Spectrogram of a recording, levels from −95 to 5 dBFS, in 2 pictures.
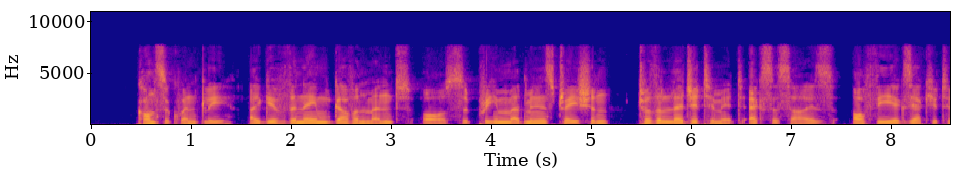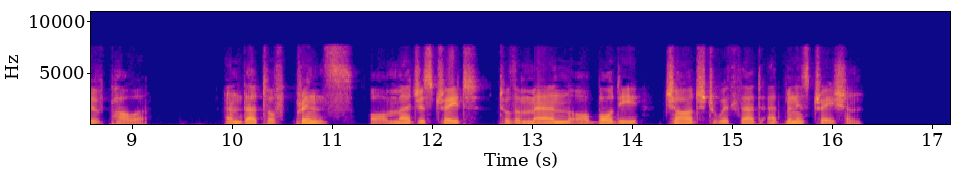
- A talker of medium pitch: No, low, 100 Hz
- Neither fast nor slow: No, slow, 110 wpm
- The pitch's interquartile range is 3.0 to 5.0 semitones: No, wide, 5.4 semitones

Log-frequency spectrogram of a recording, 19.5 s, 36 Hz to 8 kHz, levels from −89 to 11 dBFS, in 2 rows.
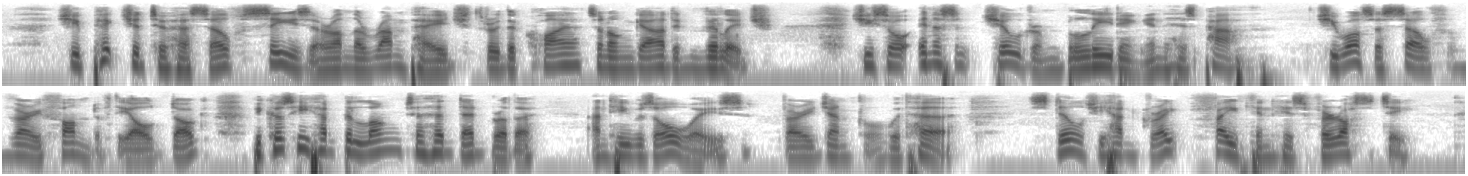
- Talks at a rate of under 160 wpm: No, average, 170 wpm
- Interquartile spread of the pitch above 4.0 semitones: Yes, average, 4.6 semitones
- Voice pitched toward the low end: Yes, low, 120 Hz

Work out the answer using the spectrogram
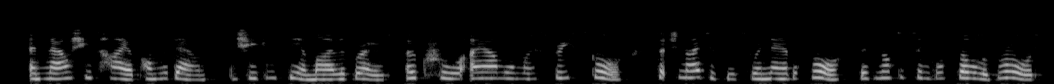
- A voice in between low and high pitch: No, very high, 270 Hz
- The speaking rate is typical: Yes, average, 195 wpm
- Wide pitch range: No, average, 3.0 semitones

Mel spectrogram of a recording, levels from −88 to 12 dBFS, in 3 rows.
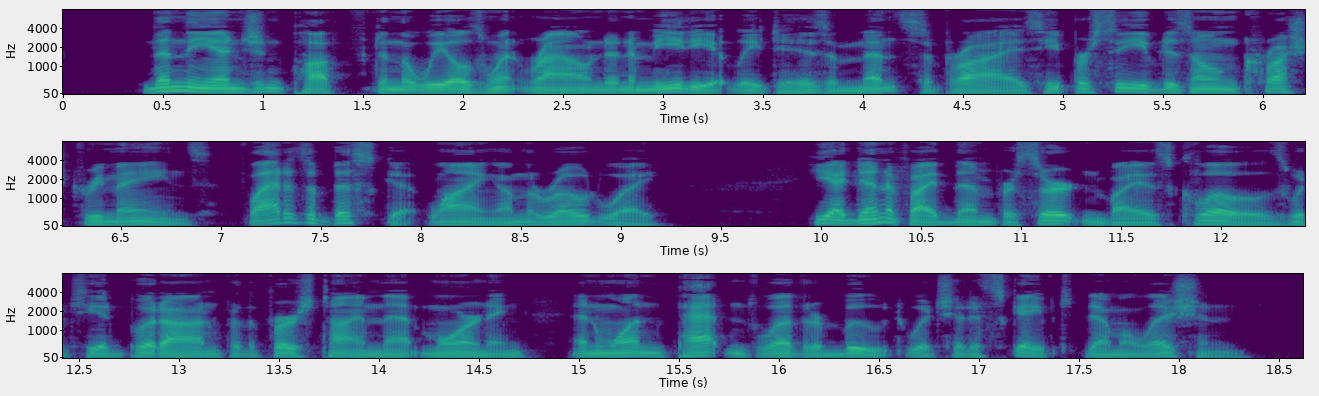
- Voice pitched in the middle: No, very low, 85 Hz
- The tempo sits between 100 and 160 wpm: No, average, 185 wpm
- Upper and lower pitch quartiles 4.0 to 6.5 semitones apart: Yes, average, 4.9 semitones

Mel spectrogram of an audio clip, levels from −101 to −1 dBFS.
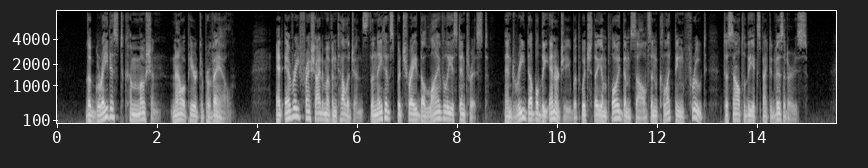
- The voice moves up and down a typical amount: Yes, average, 4.6 semitones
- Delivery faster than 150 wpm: No, average, 140 wpm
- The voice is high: No, low, 105 Hz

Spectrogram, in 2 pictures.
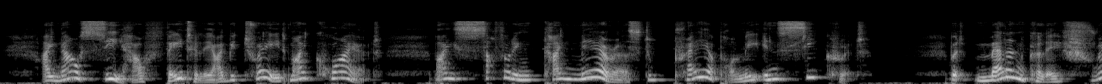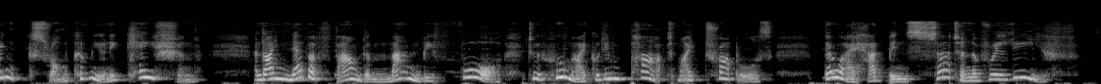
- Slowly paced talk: Yes, slow, 120 wpm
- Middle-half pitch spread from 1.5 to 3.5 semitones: No, wide, 5.6 semitones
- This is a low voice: No, very high, 255 Hz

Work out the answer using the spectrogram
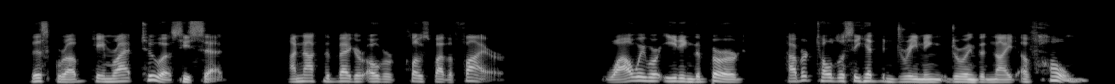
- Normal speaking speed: Yes, average, 190 wpm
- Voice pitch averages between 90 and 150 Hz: Yes, low, 135 Hz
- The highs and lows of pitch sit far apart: No, average, 3.9 semitones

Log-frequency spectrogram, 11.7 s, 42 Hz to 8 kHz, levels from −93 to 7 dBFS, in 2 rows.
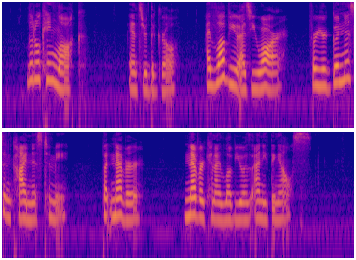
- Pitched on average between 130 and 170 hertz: No, high, 230 Hz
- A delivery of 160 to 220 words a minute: No, average, 150 wpm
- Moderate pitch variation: Yes, average, 3.5 semitones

